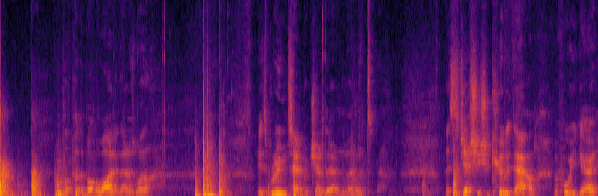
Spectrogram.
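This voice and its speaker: Man with a British accent at medium pitch, moderate pace and fairly even intonation, long, frequent pauses, noticeable background noise. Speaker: product reviewer. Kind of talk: casual product review to camera. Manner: hesitant, conversational.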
